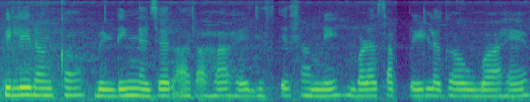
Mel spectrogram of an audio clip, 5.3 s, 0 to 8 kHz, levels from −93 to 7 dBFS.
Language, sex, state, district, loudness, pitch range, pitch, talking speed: Hindi, female, Chhattisgarh, Raipur, -18 LUFS, 190-205 Hz, 195 Hz, 180 wpm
